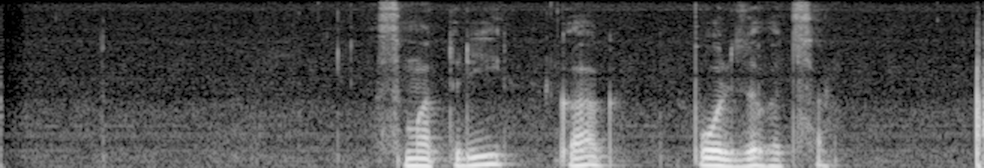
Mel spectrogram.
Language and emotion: Russian, neutral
